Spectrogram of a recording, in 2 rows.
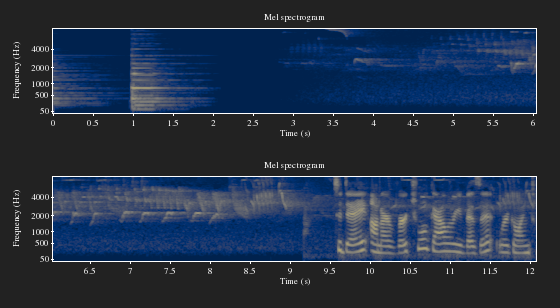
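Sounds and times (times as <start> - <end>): birds chirping and singing: 3.1 - 12.0.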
